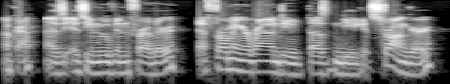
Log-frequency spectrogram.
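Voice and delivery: ordinary talk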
